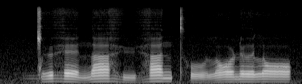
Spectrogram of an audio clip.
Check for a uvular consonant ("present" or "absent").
absent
